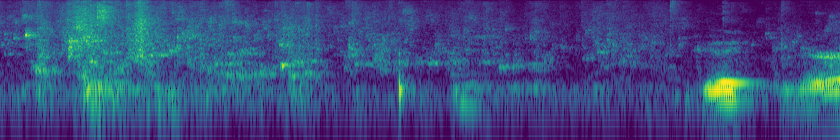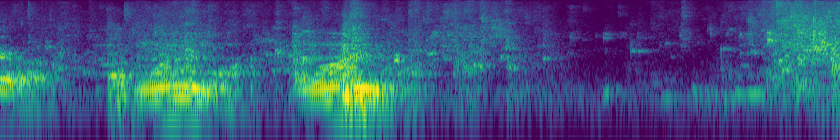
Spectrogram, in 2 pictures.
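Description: Water poured from a plastic cup over a dog standing in a bathtub, splashing and trickling into the bath water, strongest in about the first second.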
